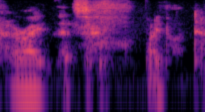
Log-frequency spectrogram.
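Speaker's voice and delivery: soft breathy whisper, almost to himself; whispered aside. Real, not acted. Whispering his hope to the old friend, barely audible aside. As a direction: let the thought slip out in a whisper. Hushed aside after hoping for romance.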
